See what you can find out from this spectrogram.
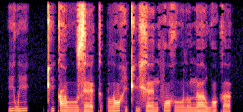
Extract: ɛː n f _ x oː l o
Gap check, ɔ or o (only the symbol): ɔ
